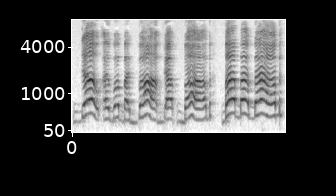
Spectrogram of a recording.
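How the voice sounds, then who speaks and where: Woman putting on a shouty, stuffed-up sick little boy. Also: sits high, animated, very slow, voice pushed up, exaggerated voice. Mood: loud, demanding. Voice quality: congested, stuffed-up nasal. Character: sick little boy, whiny, clingy and demanding.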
